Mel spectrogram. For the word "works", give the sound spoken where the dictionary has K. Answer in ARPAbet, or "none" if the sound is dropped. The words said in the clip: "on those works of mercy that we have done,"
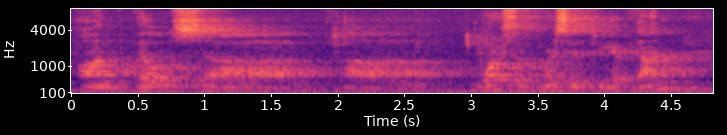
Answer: none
